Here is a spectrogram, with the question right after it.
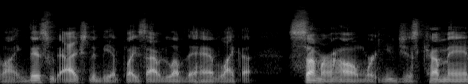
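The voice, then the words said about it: Southern American accent. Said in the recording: “we love Americans. I heard your accent. Are you from the South?”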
